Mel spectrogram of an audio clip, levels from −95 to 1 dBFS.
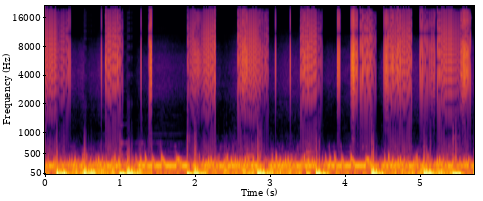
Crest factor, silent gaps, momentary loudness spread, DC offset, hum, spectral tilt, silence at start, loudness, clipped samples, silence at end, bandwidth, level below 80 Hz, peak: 12 dB; none; 5 LU; 10%; none; -5 dB/octave; 0 s; -17 LUFS; under 0.1%; 0 s; 19.5 kHz; -14 dBFS; 0 dBFS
